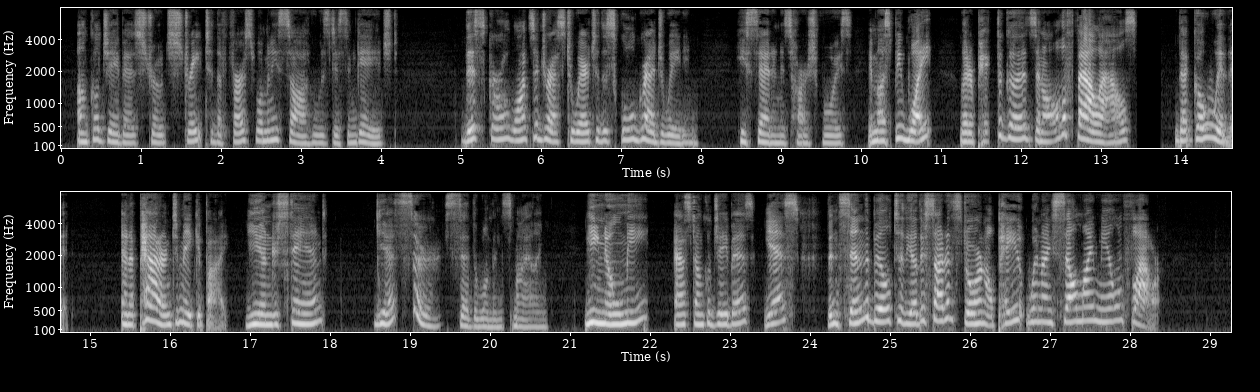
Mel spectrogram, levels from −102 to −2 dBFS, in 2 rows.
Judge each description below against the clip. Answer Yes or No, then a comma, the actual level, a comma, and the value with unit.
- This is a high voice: Yes, high, 215 Hz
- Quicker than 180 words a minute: Yes, average, 190 wpm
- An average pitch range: Yes, average, 5.0 semitones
